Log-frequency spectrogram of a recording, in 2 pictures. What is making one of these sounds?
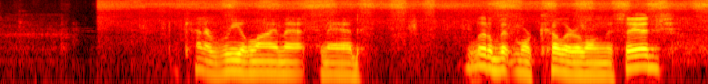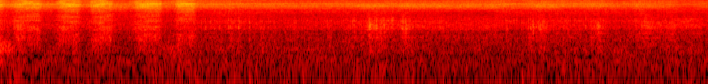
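An airbrush hisses steadily as it sprays paint.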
